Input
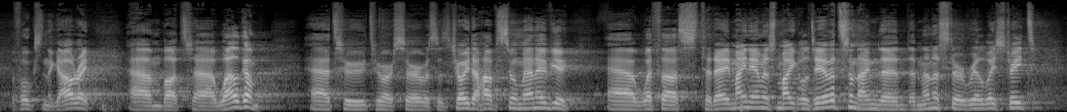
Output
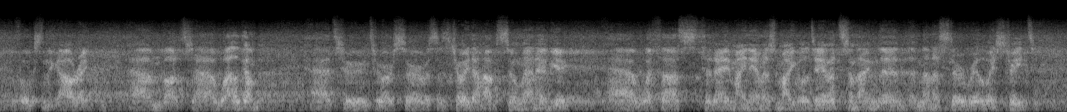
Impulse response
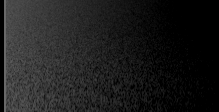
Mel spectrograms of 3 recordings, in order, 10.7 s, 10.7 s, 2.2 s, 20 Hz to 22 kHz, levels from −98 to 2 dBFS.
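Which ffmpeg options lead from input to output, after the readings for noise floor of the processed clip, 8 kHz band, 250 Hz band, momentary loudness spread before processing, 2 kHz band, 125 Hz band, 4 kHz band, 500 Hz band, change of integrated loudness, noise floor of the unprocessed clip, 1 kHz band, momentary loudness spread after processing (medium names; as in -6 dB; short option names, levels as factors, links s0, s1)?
-41 dBFS, -3.5 dB, +1.0 dB, 10 LU, -2.5 dB, -2.5 dB, +3.0 dB, 0.0 dB, -0.5 dB, -54 dBFS, 0.0 dB, 7 LU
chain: -af "aeval=exprs='val(0)+0.5*0.0224*sgn(val(0))':c=same,afftfilt=real='hypot(re,im)*cos(2*PI*random(0))':imag='hypot(re,im)*sin(2*PI*random(1))':win_size=512:overlap=0.75,highpass=110,equalizer=f=110:t=q:w=4:g=5,equalizer=f=280:t=q:w=4:g=3,equalizer=f=410:t=q:w=4:g=9,equalizer=f=1100:t=q:w=4:g=8,equalizer=f=3300:t=q:w=4:g=9,equalizer=f=5800:t=q:w=4:g=6,lowpass=f=6100:w=0.5412,lowpass=f=6100:w=1.3066"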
